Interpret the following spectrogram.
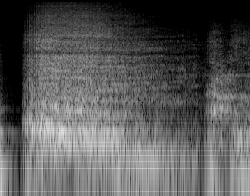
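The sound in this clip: A huge video game creature roar, built by layering an actor's voice with a bear and a tiger, comes as one long, loud, rough growl. A shorter second roar follows after a brief break.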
